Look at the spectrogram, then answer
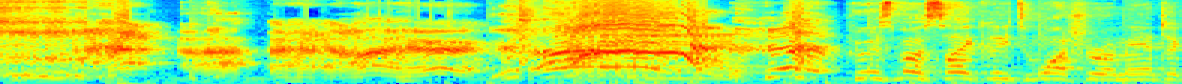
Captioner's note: snickers; both scream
